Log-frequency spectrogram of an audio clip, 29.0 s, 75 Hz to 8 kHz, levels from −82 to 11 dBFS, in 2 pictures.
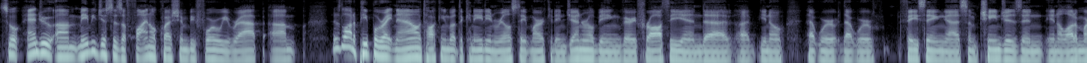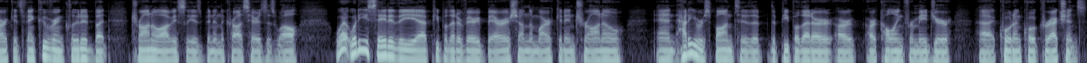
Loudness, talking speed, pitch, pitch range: -19 LUFS, 205 wpm, 95 Hz, 90-105 Hz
